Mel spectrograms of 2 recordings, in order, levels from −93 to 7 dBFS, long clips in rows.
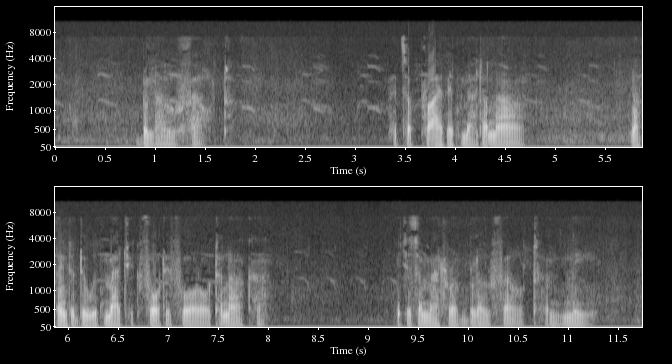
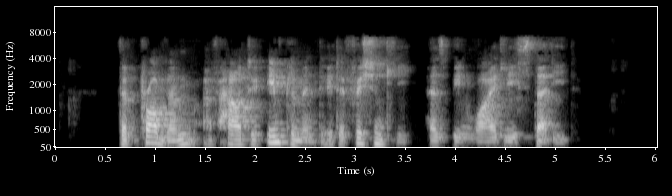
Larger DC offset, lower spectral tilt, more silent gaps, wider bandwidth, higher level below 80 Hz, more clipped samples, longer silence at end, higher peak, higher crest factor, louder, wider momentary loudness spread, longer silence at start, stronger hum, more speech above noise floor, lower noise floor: first, 2% vs under 0.1%; first, -6.5 dB/octave vs -5 dB/octave; neither; first, 11 kHz vs 7.4 kHz; first, -34 dBFS vs -60 dBFS; neither; second, 0 s vs 0.9 s; about the same, 0 dBFS vs -2 dBFS; about the same, 20 dB vs 20 dB; about the same, -19 LUFS vs -20 LUFS; first, 22 LU vs 11 LU; second, 0 s vs 0.65 s; neither; second, 29 dB vs 58 dB; second, -47 dBFS vs -79 dBFS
